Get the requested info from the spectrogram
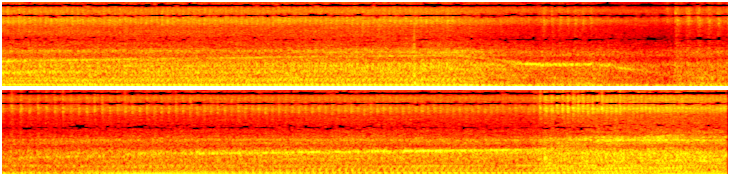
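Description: John Deere Gator's small gasoline engine, cold-started on choke, running with the gas pedal held down. Its speed sags about four seconds in, then climbs back up.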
